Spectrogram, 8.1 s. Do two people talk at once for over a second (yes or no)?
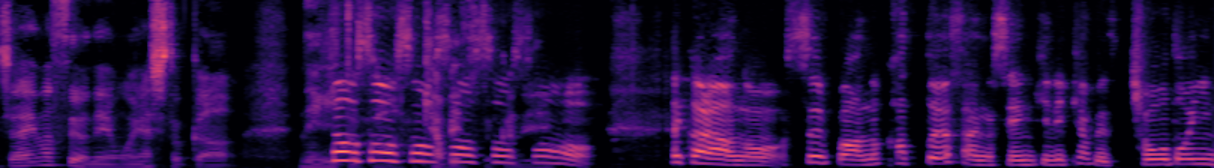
yes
